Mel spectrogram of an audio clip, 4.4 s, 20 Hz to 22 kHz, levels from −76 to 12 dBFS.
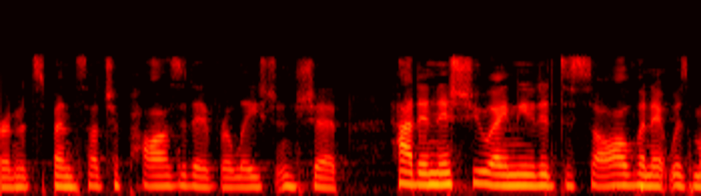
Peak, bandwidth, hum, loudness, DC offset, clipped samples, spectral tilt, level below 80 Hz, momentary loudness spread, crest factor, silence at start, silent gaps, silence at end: -12 dBFS; 8 kHz; none; -30 LUFS; under 0.1%; under 0.1%; -5 dB/octave; -64 dBFS; 10 LU; 18 dB; 0 s; none; 0 s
